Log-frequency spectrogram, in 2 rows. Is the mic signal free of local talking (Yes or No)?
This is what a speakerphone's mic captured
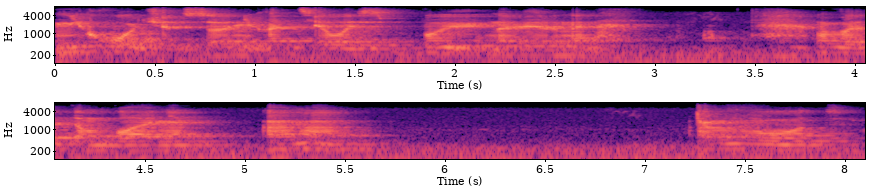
Yes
